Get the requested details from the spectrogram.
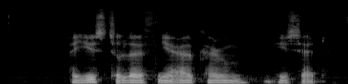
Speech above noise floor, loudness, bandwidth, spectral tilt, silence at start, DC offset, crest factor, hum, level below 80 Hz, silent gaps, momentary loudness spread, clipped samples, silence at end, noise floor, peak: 41 dB; -31 LUFS; 14.5 kHz; -6 dB/octave; 0.7 s; under 0.1%; 18 dB; none; -50 dBFS; none; 8 LU; under 0.1%; 0.3 s; -71 dBFS; -14 dBFS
